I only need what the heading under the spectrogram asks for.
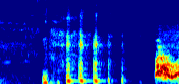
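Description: A dog barks in a quick run of about six sharp yaps, followed after a brief pause by a louder, drawn-out bark or howl at the end.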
